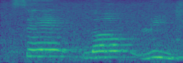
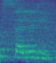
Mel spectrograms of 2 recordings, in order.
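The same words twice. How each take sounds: First: CELERY drawn out in three separate beats; syllable by syllable. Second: Said in the usual way. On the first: Shown as a demonstration. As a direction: say celery very slowly, one syllable at a time. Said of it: "number of times your jaw is dropping". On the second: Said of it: "how many syllables you have in a word".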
